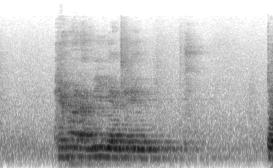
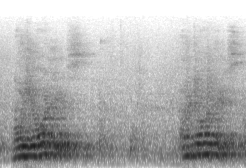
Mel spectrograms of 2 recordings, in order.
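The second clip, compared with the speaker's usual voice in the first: tender comfort; 5 semitones higher, 6 dB quieter, much slower than usual. Acted. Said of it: "Le dice mi Señor Jesucristo".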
